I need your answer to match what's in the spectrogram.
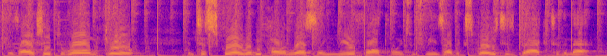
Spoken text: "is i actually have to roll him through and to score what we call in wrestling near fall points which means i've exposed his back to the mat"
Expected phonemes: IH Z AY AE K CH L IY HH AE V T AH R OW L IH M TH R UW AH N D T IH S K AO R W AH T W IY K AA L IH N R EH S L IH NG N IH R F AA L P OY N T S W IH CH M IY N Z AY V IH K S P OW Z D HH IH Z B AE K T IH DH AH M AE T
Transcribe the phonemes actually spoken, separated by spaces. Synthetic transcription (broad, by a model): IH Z AY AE K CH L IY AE T AH R OW L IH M TH R UW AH N T IH S K AO R W AH T W IY K AA L IH N R EH S L IH NG N IH R F AA L P OY N T S W IH CH M IY N Z AY V IH K S P OW Z D HH IH Z B AE K T IH DH AH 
